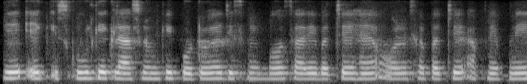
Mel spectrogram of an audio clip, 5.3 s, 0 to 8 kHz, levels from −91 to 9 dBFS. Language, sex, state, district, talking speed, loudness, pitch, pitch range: Hindi, female, Delhi, New Delhi, 195 wpm, -16 LUFS, 200 Hz, 195-210 Hz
